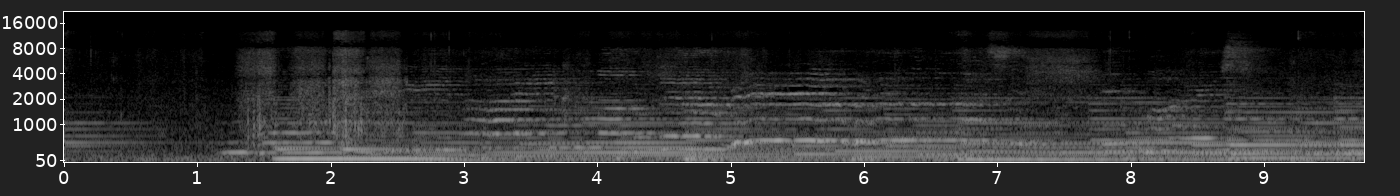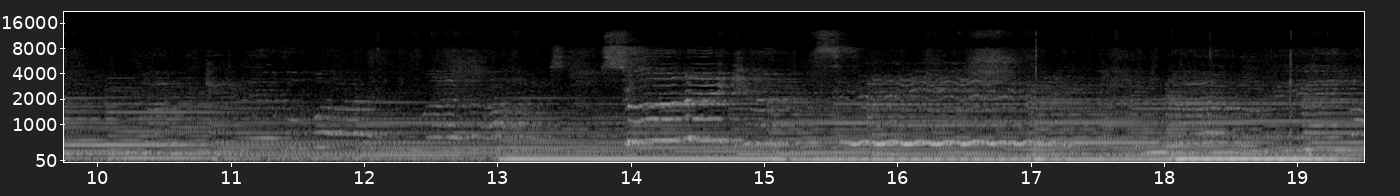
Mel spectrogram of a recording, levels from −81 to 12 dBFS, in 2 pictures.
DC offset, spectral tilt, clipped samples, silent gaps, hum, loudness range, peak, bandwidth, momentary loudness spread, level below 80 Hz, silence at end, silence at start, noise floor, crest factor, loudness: under 0.1%; -7.5 dB/octave; under 0.1%; none; none; 8 LU; -12 dBFS; 13 kHz; 11 LU; -44 dBFS; 0 s; 0 s; -48 dBFS; 16 dB; -29 LUFS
